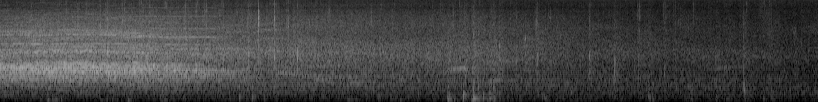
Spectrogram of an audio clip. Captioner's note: applause and Cheering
